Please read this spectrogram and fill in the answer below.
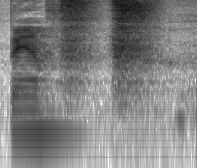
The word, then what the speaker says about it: Banff: But we skied Lake Louise, and we, like, hiked around Banff a little bit. – I'm sorry, it's pronounced Banff.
